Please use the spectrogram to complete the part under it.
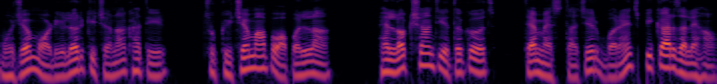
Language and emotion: Goan Konkani, sad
